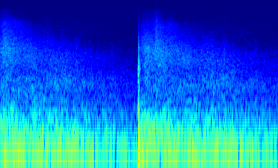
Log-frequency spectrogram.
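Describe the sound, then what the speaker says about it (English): A spacecraft explodes while attempting a landing in the game Kerbal Space Program, one sharp loud blast cutting through a steady engine rumble, followed by a brief crackling burst that fades back into the continuous roar. "I can't do a successful landing without some sort of explosion"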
